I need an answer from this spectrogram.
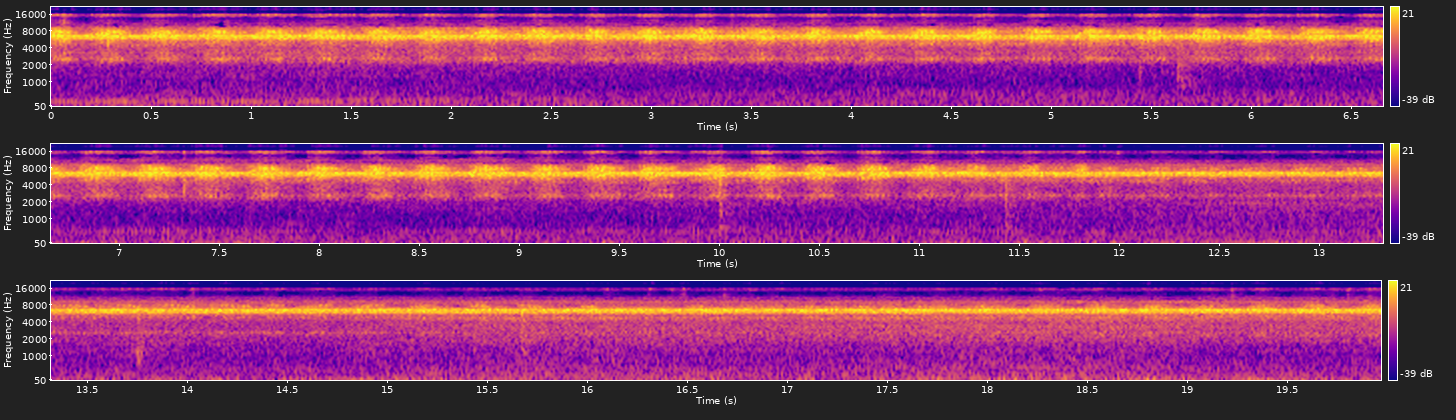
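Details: Crickets chirping at night, recorded on a smartphone and looped: a steady high pulsing trill repeated about three times per second over a constant low rumble, with a few faint clicks.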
